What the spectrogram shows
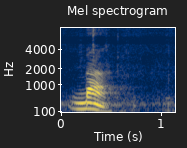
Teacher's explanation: bertempat pada ujung lidah mengenai gusi gigi depan atas dan rongga pangkal hidung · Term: Nun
